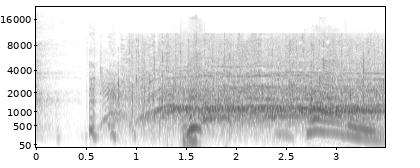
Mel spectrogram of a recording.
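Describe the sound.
After a brief quiet start, a sustained wash of applause rises and holds steady for about three seconds, with voices calling out and talking over the clapping.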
